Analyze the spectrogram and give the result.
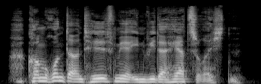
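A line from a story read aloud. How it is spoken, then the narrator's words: Called out. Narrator (German): rief Edwin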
